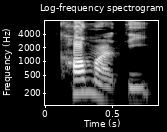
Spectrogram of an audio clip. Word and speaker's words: comedy: 我们可以用谐音法来记忆这个单词 comedy，它的发音很像靠末地，依靠的靠，幽默的默。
